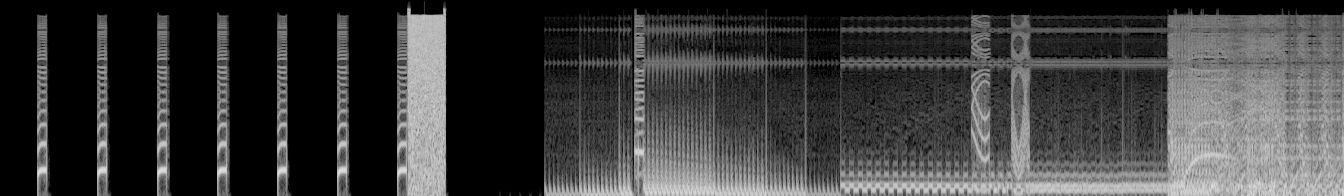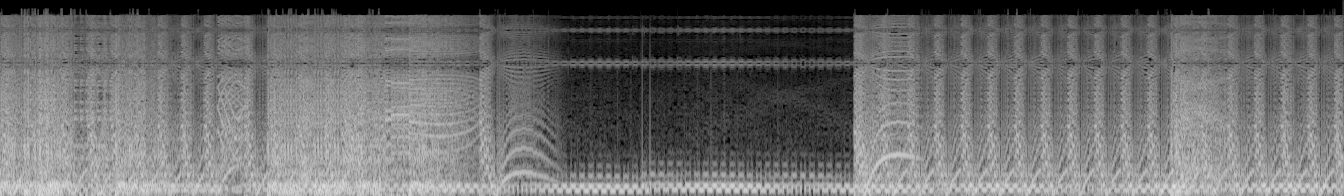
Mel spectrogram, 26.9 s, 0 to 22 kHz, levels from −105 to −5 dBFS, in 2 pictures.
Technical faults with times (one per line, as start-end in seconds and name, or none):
4.09-4.46 file tags played as audio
